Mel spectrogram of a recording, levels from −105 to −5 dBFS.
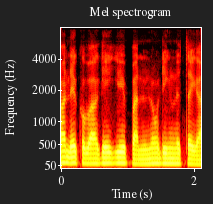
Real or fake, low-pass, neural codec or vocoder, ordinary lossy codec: fake; none; codec, 16 kHz, 4 kbps, FunCodec, trained on LibriTTS, 50 frames a second; none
